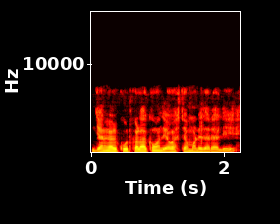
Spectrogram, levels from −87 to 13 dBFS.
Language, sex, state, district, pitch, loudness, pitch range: Kannada, male, Karnataka, Chamarajanagar, 130 Hz, -19 LUFS, 125-135 Hz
